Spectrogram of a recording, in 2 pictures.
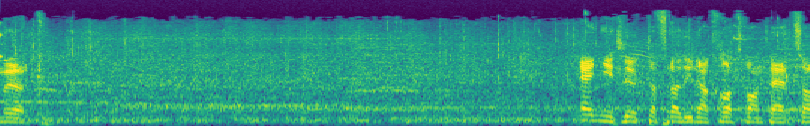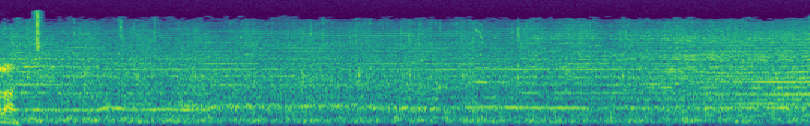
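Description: A large crowd murmurs and chatters in an echoing arena.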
